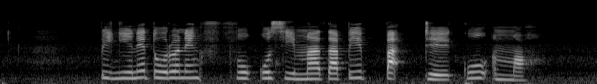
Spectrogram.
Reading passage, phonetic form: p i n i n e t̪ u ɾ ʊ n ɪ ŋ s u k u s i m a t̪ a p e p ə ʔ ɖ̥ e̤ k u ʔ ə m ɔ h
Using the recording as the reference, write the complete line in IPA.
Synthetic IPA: p i ŋ i n e t̪ u ɾ ʊ n ɪ ŋ f u k u s i m a t̪ a p i p a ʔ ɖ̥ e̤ k u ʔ ə m ɔ h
